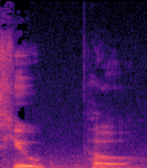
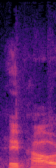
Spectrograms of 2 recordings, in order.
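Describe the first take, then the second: First: The first syllable sounds like hue. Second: The first syllable sounds like hey. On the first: The speaker calls it right. "it's Hugh Poe" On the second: The speaker calls it wrong. "or something I said"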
